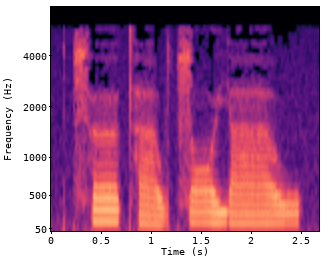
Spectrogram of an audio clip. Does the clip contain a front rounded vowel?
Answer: yes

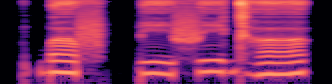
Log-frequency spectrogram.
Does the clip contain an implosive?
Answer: yes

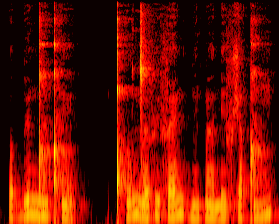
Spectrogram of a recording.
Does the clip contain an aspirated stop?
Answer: yes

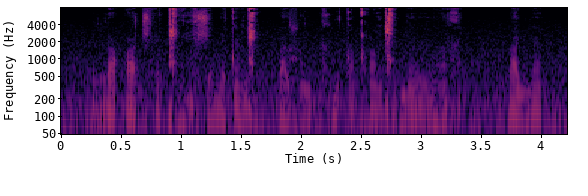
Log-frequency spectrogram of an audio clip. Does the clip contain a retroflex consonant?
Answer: no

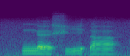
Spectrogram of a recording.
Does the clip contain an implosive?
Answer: yes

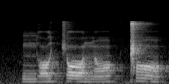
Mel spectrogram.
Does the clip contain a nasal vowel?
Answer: yes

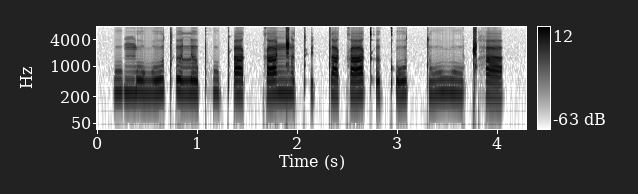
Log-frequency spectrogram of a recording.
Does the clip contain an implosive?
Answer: no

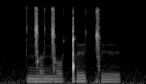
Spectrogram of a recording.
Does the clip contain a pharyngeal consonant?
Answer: no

